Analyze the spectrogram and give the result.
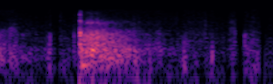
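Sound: door being shut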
